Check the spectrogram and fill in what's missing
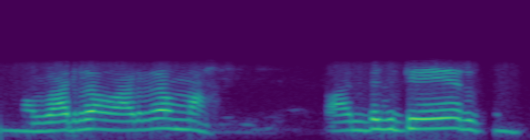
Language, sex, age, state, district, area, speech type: Tamil, female, 60+, Tamil Nadu, Pudukkottai, rural, conversation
